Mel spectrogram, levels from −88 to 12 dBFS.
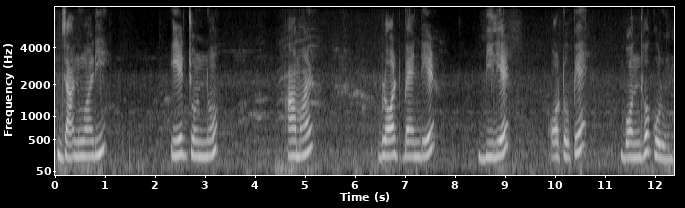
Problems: none marked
